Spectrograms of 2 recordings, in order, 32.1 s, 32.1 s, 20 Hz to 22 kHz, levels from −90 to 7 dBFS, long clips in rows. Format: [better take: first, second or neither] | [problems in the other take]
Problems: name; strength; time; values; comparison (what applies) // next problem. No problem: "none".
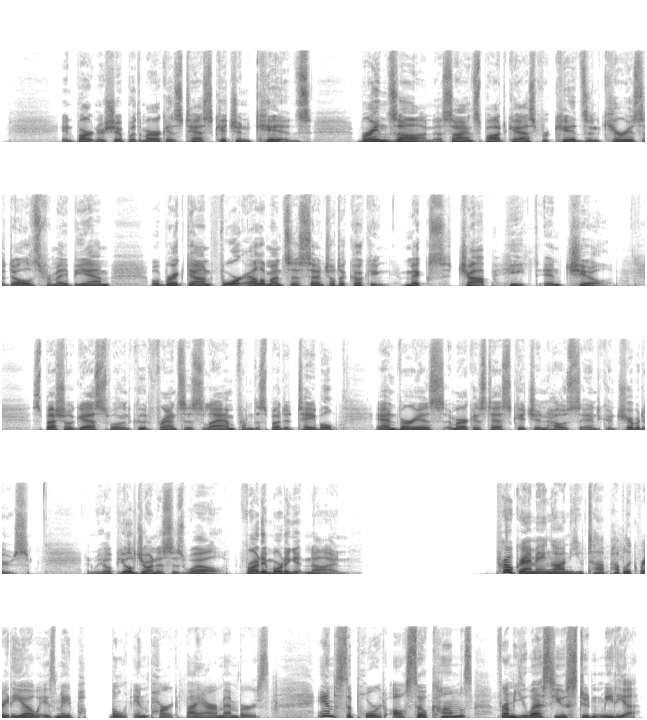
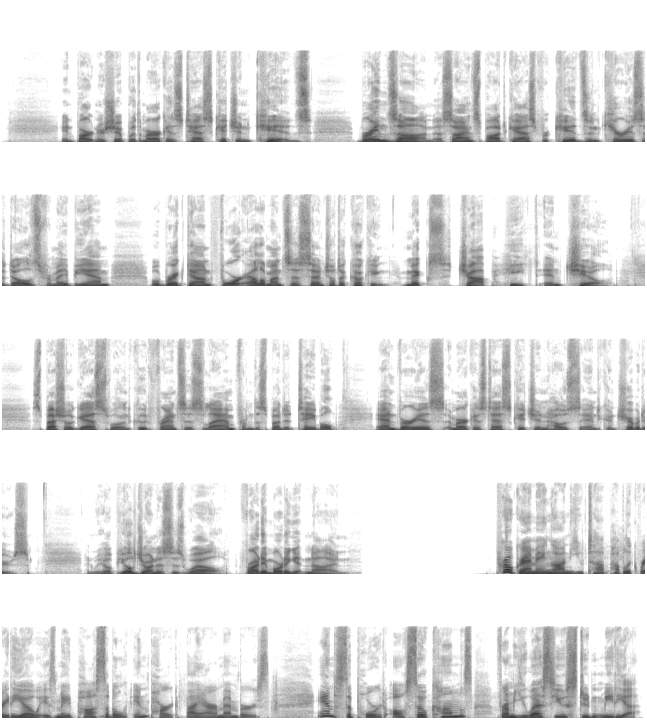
second | audio cutting out; at 27 s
